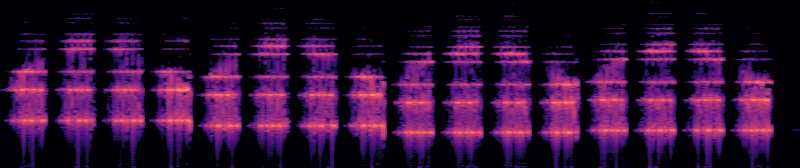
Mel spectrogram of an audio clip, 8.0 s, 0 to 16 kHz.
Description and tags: an 8 bit arpeggio made on Image Line's Harmor VST plugin(additive synth). using FL Studio as a host.
lobit, 8bit, arp, chiptunes, synth, arpeggio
